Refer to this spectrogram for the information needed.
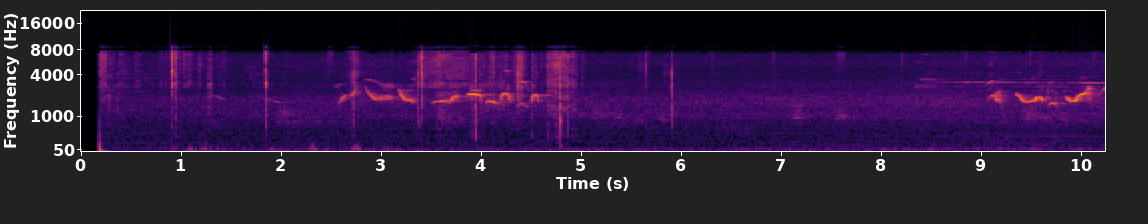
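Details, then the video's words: Unidentified bird singing a song that begins the same way each time and ends in varied tones and tunes; a whistled, warbling phrase around the middle and another near the end, with scattered clicks and low background rumble. "Bird of multiple songs"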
